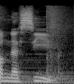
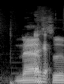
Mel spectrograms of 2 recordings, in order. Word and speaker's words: Nassib: Let me ask you about another sports story, and that's Carl Nassib, right? Is that how you pronounce his last name? – Yeah. Nassib, okay.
